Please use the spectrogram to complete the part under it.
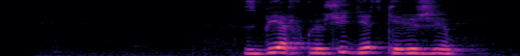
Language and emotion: Russian, neutral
